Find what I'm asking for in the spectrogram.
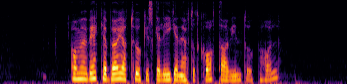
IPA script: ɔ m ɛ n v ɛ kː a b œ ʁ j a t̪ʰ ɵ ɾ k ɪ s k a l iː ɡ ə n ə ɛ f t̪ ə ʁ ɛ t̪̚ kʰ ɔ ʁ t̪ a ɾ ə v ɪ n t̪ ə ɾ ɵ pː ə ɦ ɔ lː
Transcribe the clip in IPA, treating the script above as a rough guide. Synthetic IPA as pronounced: ɔ m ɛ n v ɛ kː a b œ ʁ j a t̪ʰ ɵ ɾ k ɪ s k a l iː ɡ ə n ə ɛ f t̪ ə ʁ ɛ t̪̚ kʰ ɔ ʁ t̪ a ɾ ə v ɪ n t̪ ə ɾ ɵ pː ə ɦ ɔ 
